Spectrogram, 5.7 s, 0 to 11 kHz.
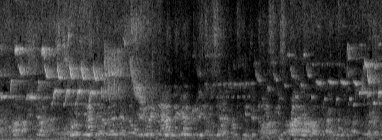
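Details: At a hybrid goldfinch singing contest run by the Ain Chock association, 23 May 2021, a bird pours out rapid high twittering notes and a descending slur. A constant background of crowd chatter runs underneath.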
